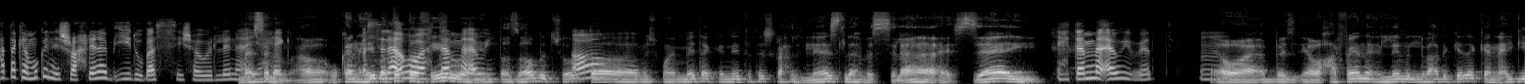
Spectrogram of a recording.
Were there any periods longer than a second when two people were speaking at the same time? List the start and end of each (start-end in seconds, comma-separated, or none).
3.6-5.0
